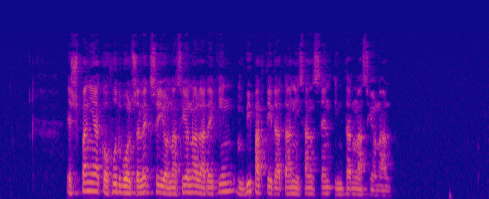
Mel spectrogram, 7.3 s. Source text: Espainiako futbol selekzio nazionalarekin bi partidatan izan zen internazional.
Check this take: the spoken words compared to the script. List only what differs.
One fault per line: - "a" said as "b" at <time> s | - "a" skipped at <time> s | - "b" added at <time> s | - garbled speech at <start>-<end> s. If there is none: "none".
none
